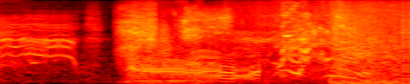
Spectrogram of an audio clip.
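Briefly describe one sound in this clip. A creature bursts with a loud, wet explosion.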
